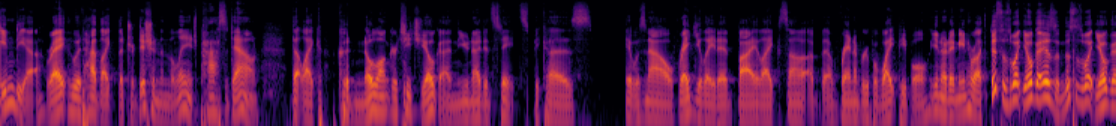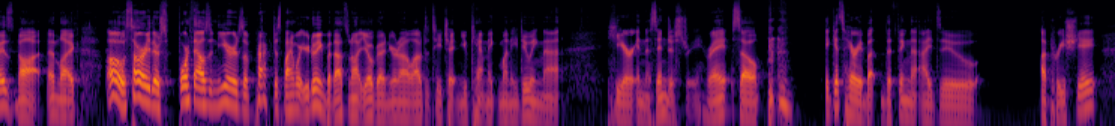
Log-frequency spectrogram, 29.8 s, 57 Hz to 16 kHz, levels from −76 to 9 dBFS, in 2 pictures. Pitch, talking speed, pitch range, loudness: 100 Hz, 215 wpm, 85-120 Hz, -24 LUFS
